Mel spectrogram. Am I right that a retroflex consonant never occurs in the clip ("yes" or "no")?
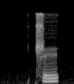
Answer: no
